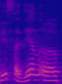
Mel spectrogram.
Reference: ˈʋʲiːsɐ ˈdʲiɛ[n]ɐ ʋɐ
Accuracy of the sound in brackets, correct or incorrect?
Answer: correct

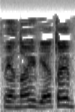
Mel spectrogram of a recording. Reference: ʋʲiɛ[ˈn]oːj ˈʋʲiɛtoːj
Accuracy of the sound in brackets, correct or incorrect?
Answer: correct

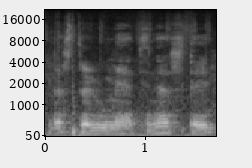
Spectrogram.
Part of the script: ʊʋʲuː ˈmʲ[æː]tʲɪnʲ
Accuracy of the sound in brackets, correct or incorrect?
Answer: correct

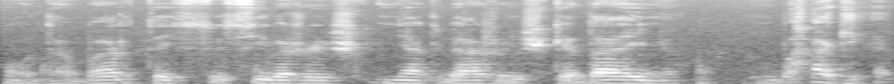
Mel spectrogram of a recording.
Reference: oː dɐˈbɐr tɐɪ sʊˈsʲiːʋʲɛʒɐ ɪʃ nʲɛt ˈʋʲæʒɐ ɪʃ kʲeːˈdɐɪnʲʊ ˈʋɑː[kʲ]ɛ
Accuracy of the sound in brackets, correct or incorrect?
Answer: incorrect: ɡʲ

